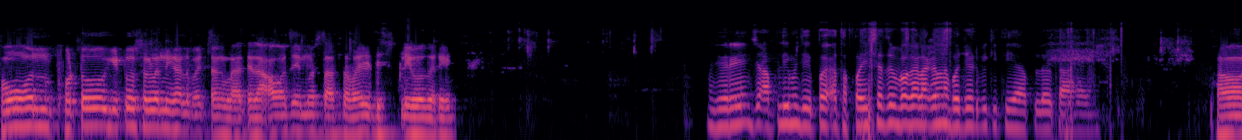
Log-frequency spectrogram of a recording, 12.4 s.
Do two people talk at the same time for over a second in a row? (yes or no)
no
